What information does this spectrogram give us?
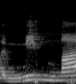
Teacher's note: اور مما میں یہ اصل میں من ما تھا. نون اور میم قریب المخرج 2 حروف اکٹھے ہوئے پہلا ساکن دوسرا متحرک تو پہلے کا دوسرے میں ادغام کر دیا اور نون میم میں شامل ہو گئی اور شامل ہونے کے بعد پہلی میم کو دوسری میم میں ملا دیا.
